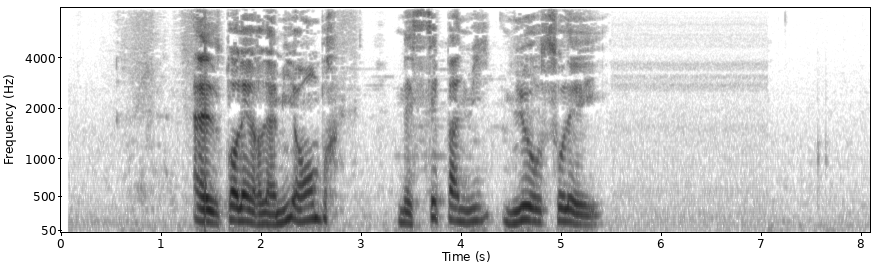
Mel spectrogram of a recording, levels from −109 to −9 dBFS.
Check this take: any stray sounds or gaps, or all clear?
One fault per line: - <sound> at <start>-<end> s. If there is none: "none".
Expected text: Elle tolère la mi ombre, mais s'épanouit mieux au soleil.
none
